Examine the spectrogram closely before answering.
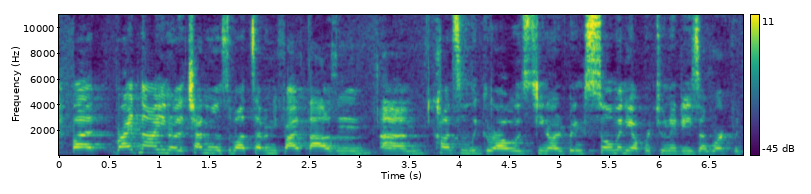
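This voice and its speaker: Over noticeable background noise and audible room echo, a woman with a fairly high pitch and a Croatian accent talks at a fairly quick pace in a flat monotone. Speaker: beauty vlogger and student. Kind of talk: panel introduction.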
